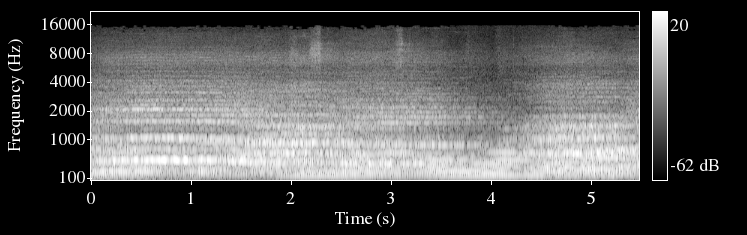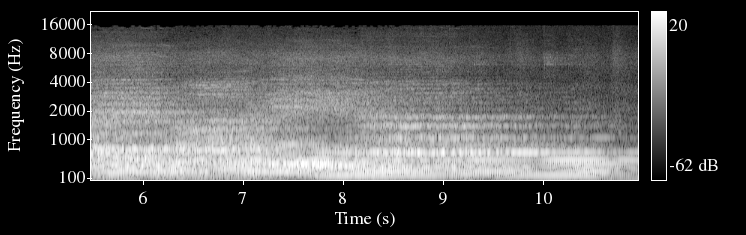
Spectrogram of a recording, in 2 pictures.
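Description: A choir singing in several parts, slow held chords that change every second or two.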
